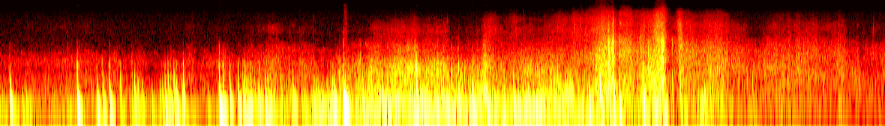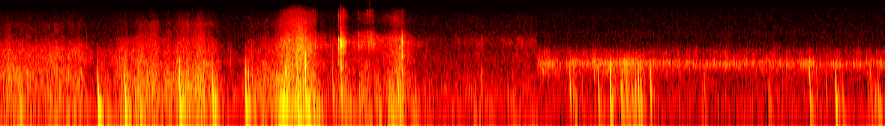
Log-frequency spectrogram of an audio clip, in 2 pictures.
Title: I’m starving listening to my stomach growls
